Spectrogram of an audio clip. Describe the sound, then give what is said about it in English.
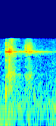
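Wine glasses clink together in a toast, a bright, high ring that hangs on for nearly a second, with a second softer touch of glass partway through and no talking. “Salud, everybody. Salud. Ching. Cheers. Chin chin.”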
